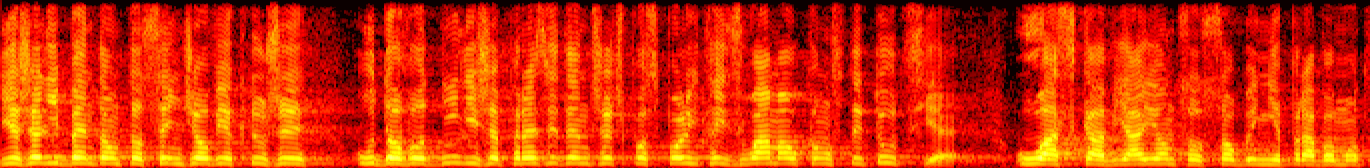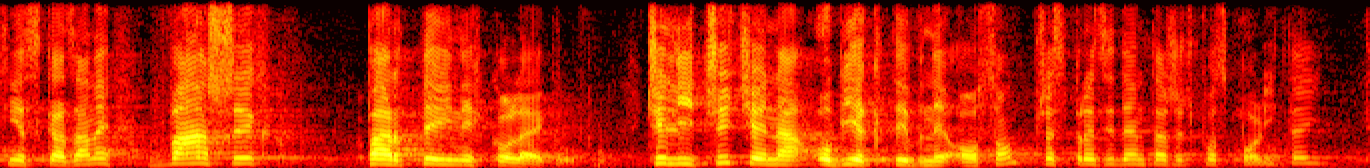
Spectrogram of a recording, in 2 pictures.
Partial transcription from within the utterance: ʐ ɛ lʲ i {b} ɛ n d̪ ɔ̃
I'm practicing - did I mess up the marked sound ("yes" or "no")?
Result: no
